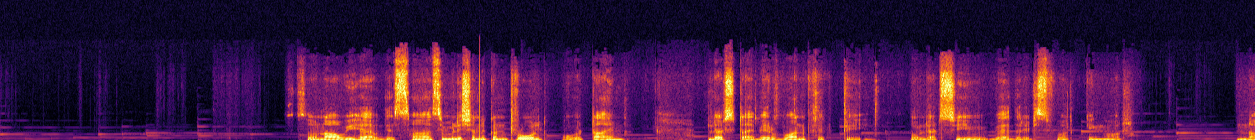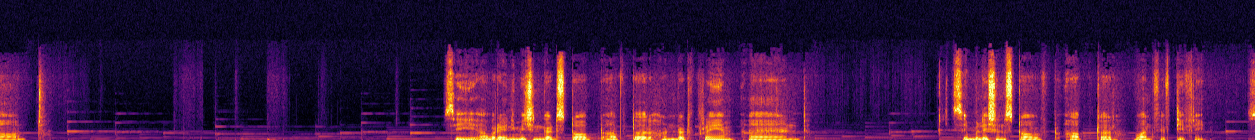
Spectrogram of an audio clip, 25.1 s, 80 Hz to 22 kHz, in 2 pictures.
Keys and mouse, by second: 0.1-0.8 drag, 2.8 Tab, 2.8-8.4 drag, 2.8 n, 6.0-8.4 middle drag, 6.0-8.4 right drag, 8.7 shift+Left, 11.8 space, 16.6 space, 20.1 space, 22.0 space, 24.8 space.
